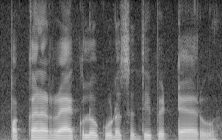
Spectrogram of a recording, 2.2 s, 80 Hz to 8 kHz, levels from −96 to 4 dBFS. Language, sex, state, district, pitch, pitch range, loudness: Telugu, male, Telangana, Hyderabad, 120 Hz, 115-125 Hz, -16 LUFS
